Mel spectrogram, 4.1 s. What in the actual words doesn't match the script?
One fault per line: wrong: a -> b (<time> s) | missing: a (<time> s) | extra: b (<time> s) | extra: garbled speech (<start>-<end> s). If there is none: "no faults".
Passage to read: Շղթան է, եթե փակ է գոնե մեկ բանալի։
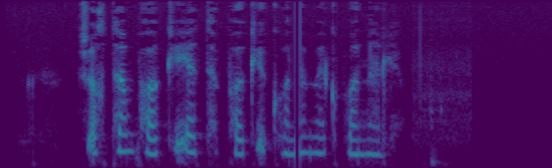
extra: փակ (1.1 s)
